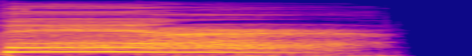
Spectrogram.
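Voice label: vocal female, Dance Vocals, spoken words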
